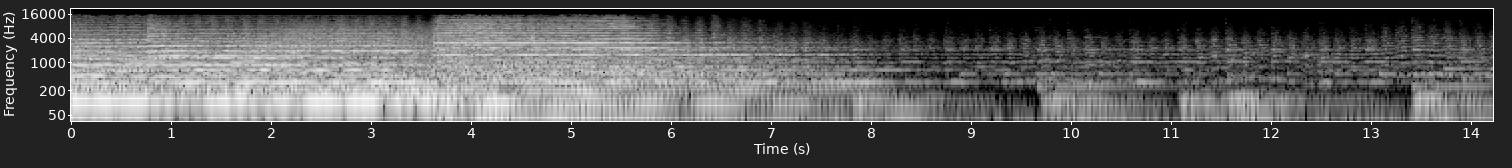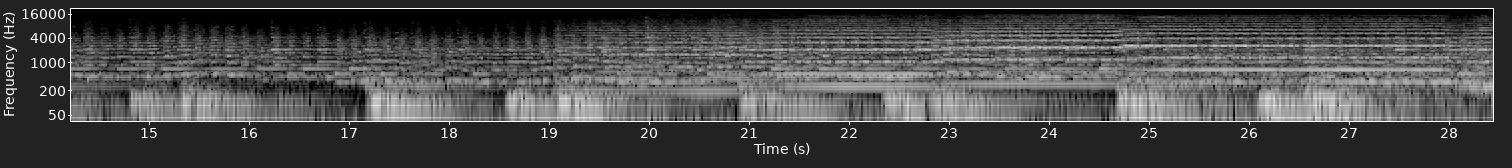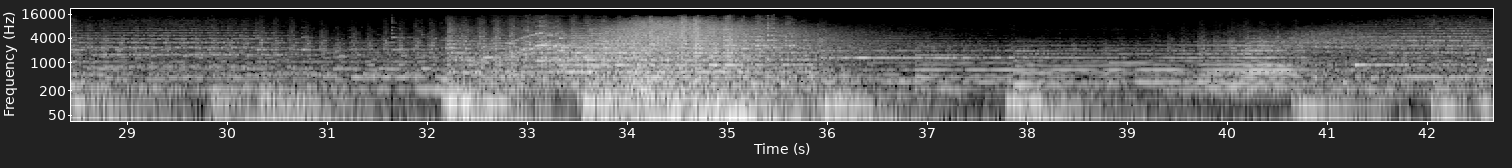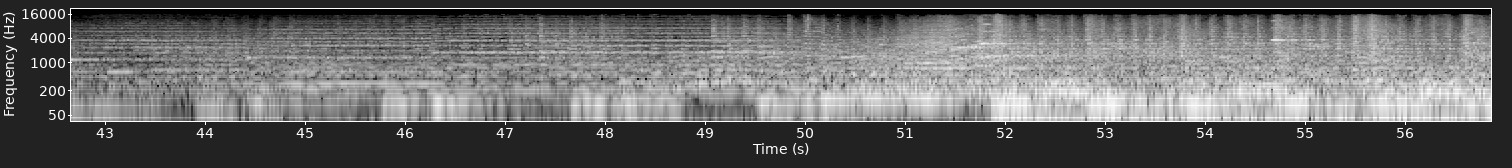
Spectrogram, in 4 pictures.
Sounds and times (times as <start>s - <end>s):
Music: 0.0s - 56.8s.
